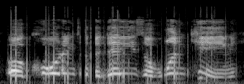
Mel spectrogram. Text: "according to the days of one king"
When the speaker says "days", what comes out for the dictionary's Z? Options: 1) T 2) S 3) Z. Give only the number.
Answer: 3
